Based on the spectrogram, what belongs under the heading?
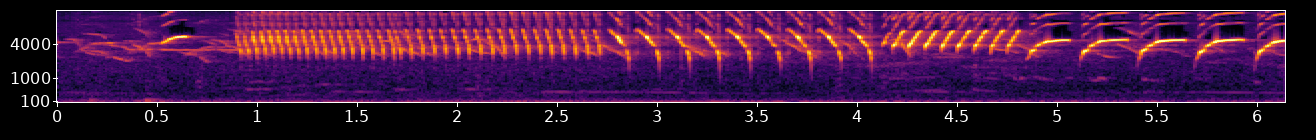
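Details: Singing Belgian canary delivering a long buzzy rolling trill that breaks into rapid repeated downslurred notes, then a series of looping whistled slurs, with a faint low hum underneath.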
